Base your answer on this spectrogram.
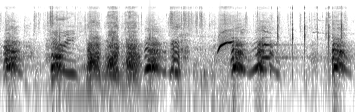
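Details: Alaskan Malamute producing a rapid run of short, yodel-like woo bursts, roughly one every third of a second, with a swooping upward whine midway and a few clicks and knocks in the background.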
